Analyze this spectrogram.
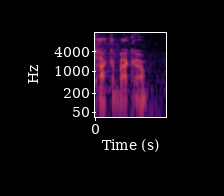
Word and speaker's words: Akabeko: It's pronounced Akabeko.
